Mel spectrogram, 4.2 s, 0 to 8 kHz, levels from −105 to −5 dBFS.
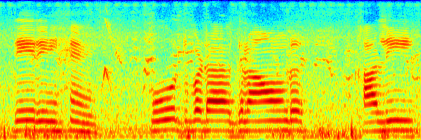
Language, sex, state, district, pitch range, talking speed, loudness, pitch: Hindi, female, Haryana, Jhajjar, 205-210 Hz, 100 wpm, -14 LUFS, 210 Hz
